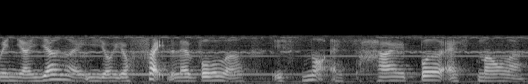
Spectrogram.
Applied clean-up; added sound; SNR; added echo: none; Wind instrument, woodwind instrument + Wind instrument, woodwind instrument; 11 dB; none.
